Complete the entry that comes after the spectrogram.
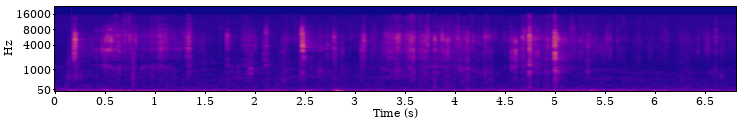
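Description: A chicken wing being bitten and chewed up close: crunching and tearing of the skin and meat, with sharp cracks about two and a half and five seconds in.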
